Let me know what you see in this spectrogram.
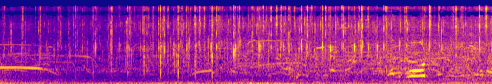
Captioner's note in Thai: ปรบมือ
